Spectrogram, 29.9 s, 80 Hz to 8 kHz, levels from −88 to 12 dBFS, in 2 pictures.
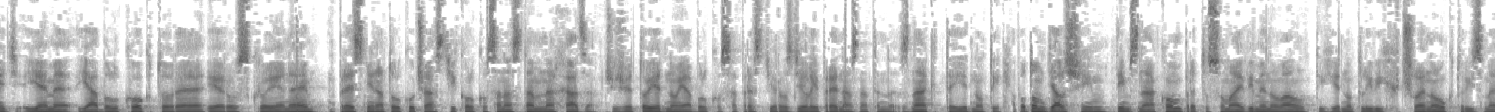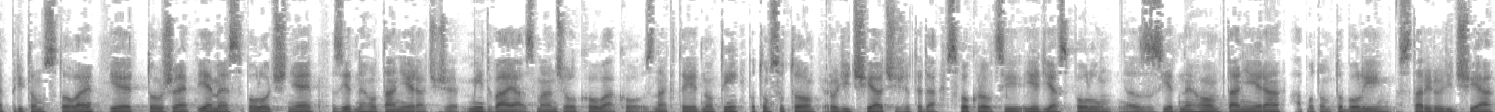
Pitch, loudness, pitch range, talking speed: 120 Hz, -23 LUFS, 115-130 Hz, 160 wpm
